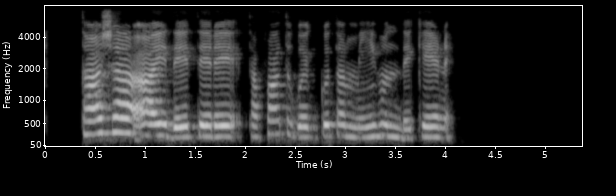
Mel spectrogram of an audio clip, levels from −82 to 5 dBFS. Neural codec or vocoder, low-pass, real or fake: none; 7.2 kHz; real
